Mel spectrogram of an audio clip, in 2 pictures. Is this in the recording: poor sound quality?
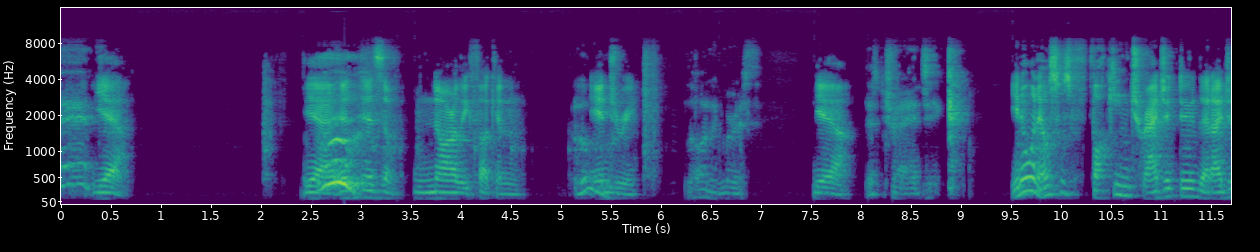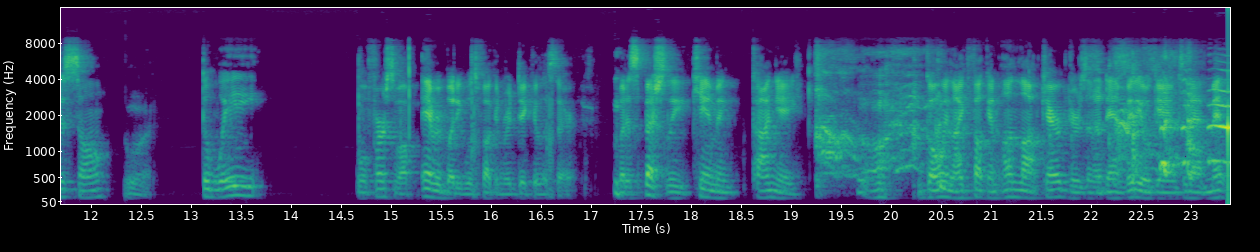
yes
